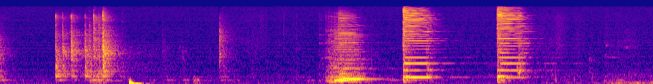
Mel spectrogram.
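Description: Acoustic guitar strummed as four separate test chords, with gaps between them, on a guitar just switched in. A short, low thump just over a second in is the loudest sound.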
